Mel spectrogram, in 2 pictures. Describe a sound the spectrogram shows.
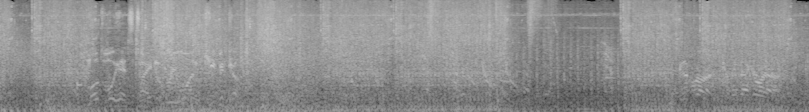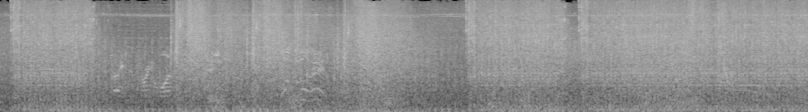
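Explosions boom on the water.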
